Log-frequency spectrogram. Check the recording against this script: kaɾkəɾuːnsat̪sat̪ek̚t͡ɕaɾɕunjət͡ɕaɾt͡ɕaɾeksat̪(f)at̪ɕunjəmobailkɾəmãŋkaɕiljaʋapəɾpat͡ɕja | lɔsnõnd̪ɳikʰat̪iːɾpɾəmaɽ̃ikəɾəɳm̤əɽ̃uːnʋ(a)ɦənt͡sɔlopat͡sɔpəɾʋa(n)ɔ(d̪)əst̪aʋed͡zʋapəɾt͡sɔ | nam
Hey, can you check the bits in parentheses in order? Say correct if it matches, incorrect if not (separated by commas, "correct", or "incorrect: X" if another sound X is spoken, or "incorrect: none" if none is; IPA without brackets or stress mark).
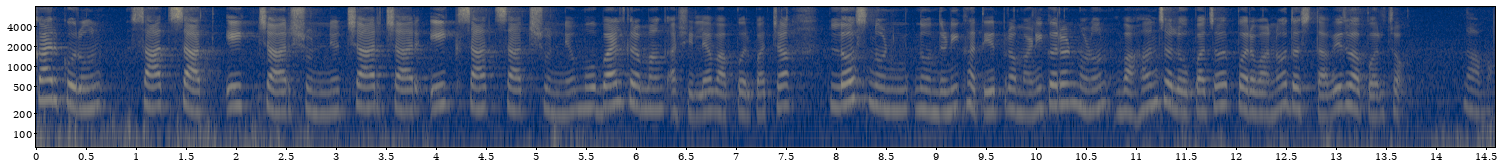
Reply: incorrect: s, correct, correct, correct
